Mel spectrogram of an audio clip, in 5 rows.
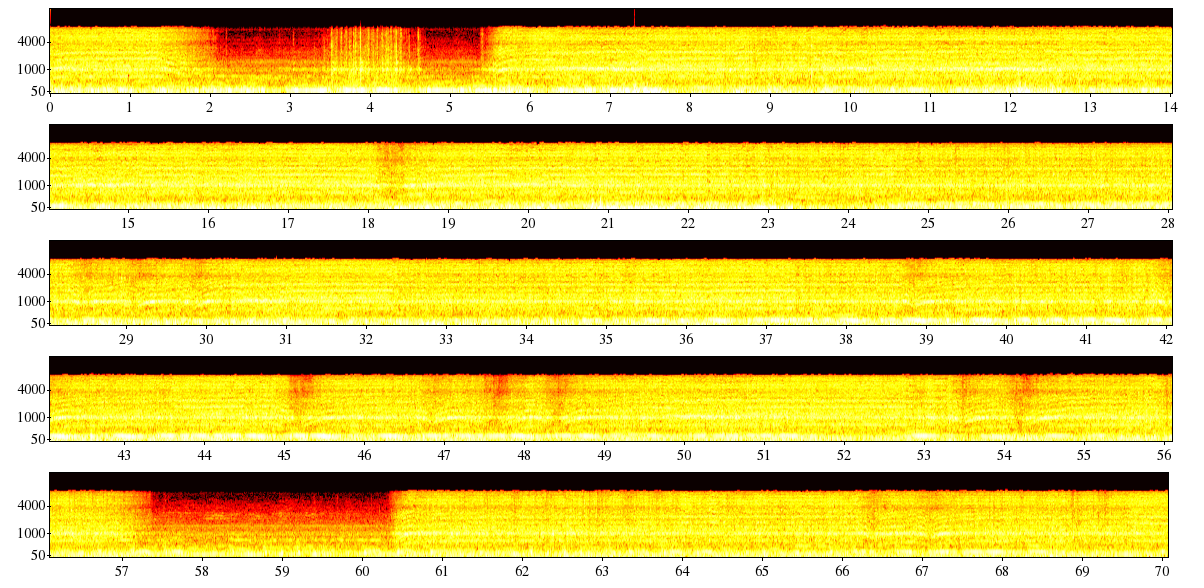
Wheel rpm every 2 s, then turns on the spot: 100, 10, 40, 150, 170, 160, 160, 160, 160, 140, 170, 170, 170, 170, 130, 160, 170, 170, 170, 160, 160, 150, 130, 100, 130, 160, 130, 140, 70, 0, 110, 170, 170, 150, 160.
2-4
